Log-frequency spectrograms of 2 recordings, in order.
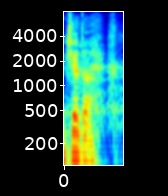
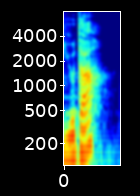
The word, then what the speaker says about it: Jutta: the deck oh no another one saying jitter I think in the witcher's in the witcher 3 her name is pronounced Utah Utah yeah I'm apologized just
